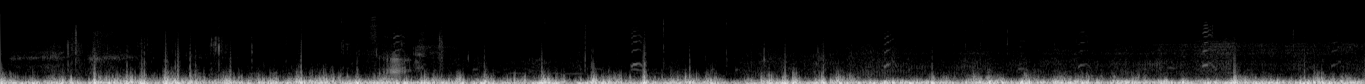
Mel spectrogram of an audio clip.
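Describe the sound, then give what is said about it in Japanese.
Loud, continuous honking calls from a flock of swans, overlapping, over a steady low rumble of wind, recorded on November 21 while a person approaches them, taking photos with a camera. “カメラで写真撮りながら白鳥さんに接近してみましょう。”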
